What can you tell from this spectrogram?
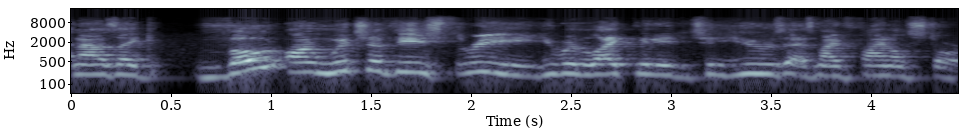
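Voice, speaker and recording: Delivered at a fairly quick pace, a man's high-pitched voice has an animated tone and ordinary pitch variation. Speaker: digital futurist and keynote speaker. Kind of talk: live webinar conversation. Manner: fast.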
